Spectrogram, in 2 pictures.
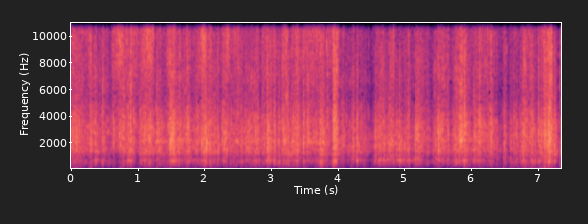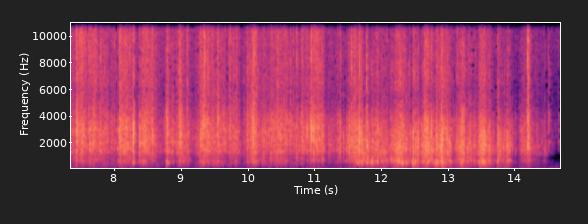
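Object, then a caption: Potato chips on a plate. Fingertips squeeze, crush and rummage through a pile of thin, dry, yellow potato chips on a shallow blue-rimmed plate held in one hand. Dense, irregular crinkling and crackling crunches run throughout, bright and papery with almost no low end, swelling louder near the end before trailing off.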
